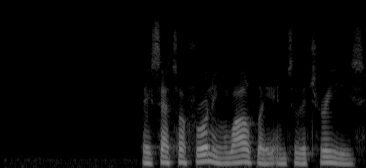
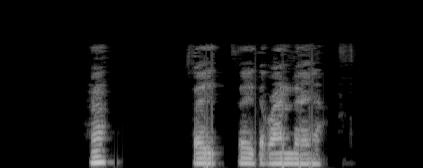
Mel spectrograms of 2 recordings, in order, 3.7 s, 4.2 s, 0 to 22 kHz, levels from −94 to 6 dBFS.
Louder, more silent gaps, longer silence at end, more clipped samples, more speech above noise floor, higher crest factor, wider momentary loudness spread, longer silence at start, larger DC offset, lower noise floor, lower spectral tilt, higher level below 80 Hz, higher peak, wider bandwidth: second, -48 LUFS vs -28 LUFS; second, none vs 1.23-1.85 s; second, 0.05 s vs 1.05 s; neither; second, 40 dB vs over 64 dB; about the same, 18 dB vs 20 dB; about the same, 8 LU vs 7 LU; first, 1.4 s vs 0.9 s; neither; about the same, -87 dBFS vs under -90 dBFS; about the same, -8 dB/octave vs -7.5 dB/octave; second, -84 dBFS vs -52 dBFS; second, -32 dBFS vs -10 dBFS; first, 13 kHz vs 7.6 kHz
